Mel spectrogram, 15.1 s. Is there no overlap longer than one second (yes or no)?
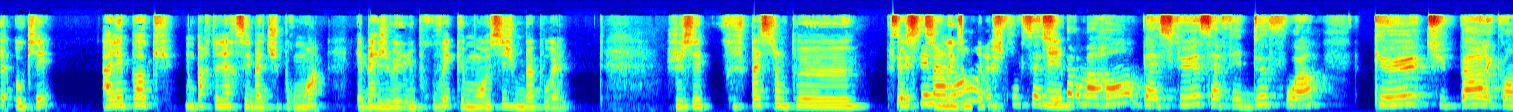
no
